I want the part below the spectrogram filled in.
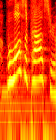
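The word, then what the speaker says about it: VelociPastor: I keep saying it wrong. I keep trying to say Velociraptor, but it's a Velocipaster.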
